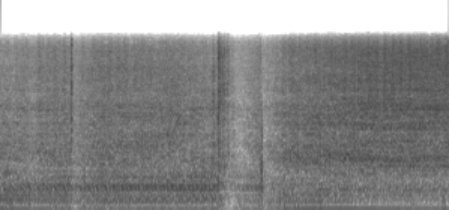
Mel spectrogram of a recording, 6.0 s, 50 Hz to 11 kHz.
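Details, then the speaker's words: 1964 Ford Galaxie 500, one owner, 45k miles, V8 idling smoothly under the hood with A/C compressor running, just after a full tune-up; no exhaust leaks, idle slightly high and needing adjustment down. "can hear the engine just first like a kitten no exhaust leaks it does sound like the idol is just a touch highway"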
